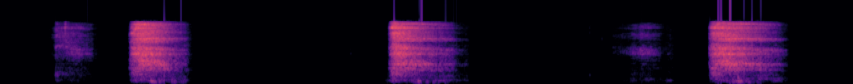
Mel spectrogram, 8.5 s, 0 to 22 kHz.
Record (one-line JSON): {"exhalation_length": "8.5 s", "exhalation_amplitude": 7458, "exhalation_signal_mean_std_ratio": 0.33, "survey_phase": "alpha (2021-03-01 to 2021-08-12)", "age": "45-64", "gender": "Female", "wearing_mask": "No", "symptom_none": true, "smoker_status": "Never smoked", "respiratory_condition_asthma": false, "respiratory_condition_other": false, "recruitment_source": "REACT", "submission_delay": "1 day", "covid_test_result": "Negative", "covid_test_method": "RT-qPCR"}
